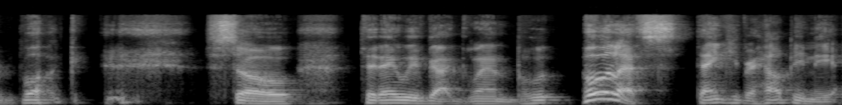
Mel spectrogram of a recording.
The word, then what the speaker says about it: Poulos: So today we've got Glenn Poulos.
